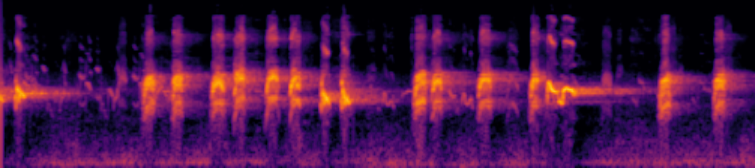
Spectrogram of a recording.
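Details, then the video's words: Sooty-headed bulbul singing, used to lure wild bulbuls into traps: lively series of sharp, bubbly chirps repeated in irregular bursts, bright and clear over quiet background. "Suara Burung Kutilang Gacor ASLI Tanpa isian, Ampuh untuk Pikat Kutilang"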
